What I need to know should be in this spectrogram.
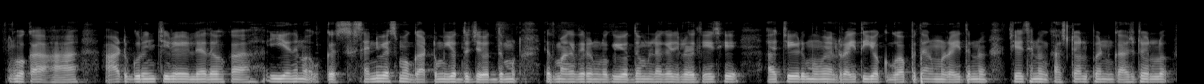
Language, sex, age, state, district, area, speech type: Telugu, male, 45-60, Andhra Pradesh, Srikakulam, urban, spontaneous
